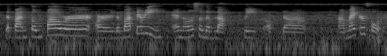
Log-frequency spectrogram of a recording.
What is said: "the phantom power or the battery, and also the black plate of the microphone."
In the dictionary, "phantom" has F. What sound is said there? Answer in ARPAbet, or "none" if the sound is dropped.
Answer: P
